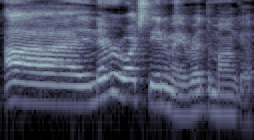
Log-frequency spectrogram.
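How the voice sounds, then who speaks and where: A man's voice: sits high, lively intonation, normal speed, pushed and bright. A young man co-hosting a gaming show, chatting casually in a rambling, slangy way as he plays. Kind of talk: casual chat during video game commentary. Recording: game music behind the voice.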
